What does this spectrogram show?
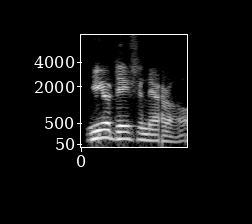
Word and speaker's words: Rio de Janeiro: it in Portuguese uh we say Rio de Janeiro Rio de Janeiro okay which is normally how you hear us Americans saying it as well so good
